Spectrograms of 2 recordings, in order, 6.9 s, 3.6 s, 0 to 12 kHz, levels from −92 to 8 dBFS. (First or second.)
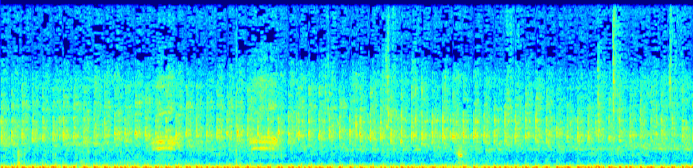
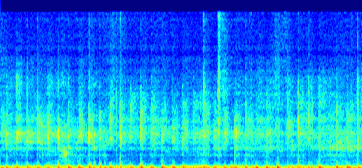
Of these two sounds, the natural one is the first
